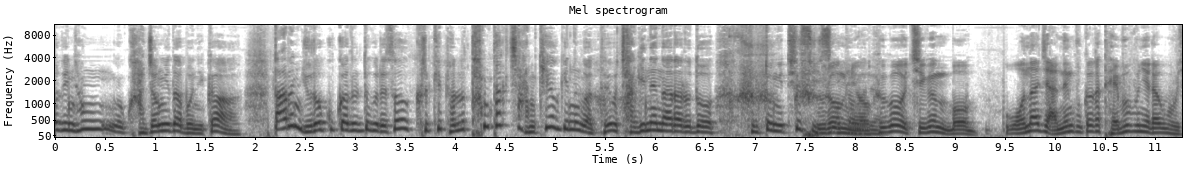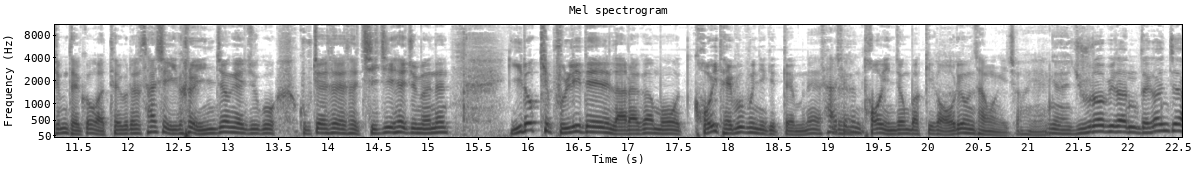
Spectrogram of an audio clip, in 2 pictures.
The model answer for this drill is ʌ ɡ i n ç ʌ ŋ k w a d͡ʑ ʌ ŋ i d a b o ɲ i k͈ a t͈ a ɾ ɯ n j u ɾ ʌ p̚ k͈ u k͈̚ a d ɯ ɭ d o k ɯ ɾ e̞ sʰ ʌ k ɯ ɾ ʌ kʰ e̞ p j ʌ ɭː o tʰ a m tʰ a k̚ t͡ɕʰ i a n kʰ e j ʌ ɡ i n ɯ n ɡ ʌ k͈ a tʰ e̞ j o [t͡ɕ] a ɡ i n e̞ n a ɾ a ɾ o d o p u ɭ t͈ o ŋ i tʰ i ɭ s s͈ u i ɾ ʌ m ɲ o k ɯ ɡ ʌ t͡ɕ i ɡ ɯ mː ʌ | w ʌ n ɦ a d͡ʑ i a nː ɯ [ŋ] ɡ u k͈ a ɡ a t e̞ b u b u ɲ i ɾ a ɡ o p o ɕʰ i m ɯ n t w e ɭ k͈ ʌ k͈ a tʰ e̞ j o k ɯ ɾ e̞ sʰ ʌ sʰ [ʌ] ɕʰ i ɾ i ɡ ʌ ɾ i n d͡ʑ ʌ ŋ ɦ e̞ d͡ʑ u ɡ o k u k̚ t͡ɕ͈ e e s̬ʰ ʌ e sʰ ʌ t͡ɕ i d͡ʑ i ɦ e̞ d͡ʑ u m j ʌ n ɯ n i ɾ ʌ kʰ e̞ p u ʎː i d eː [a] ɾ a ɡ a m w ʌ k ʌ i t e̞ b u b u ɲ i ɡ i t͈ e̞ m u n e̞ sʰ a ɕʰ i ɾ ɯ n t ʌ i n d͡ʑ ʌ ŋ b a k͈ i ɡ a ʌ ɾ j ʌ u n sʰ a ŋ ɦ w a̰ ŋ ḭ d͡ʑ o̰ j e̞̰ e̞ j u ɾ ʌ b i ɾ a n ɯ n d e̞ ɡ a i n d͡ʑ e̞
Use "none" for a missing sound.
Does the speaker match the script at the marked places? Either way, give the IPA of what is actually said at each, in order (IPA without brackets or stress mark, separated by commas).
t͡ɕ, n, a, a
